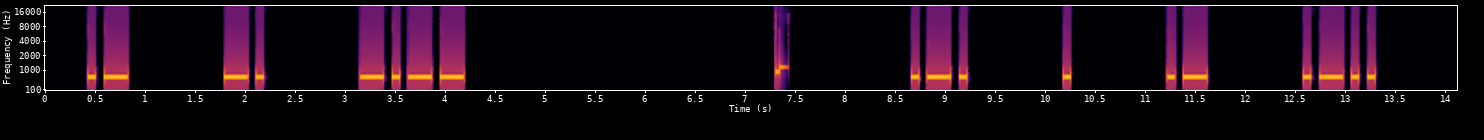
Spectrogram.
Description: Morse code, heard as a keyed tone, about 15 wpm, spaced as for 7 wpm, 700 Hz. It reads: ANY REAL
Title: 4x Character Spacing - Top 500 Words - 15wpm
